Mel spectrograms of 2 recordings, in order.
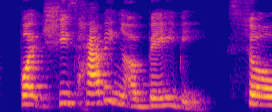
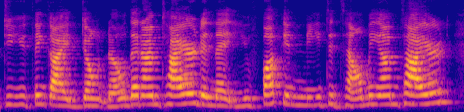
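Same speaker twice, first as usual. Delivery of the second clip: ordinary talk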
